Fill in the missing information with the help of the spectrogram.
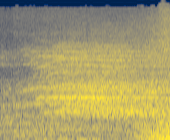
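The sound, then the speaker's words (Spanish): A large audience shouts together as if afraid, in a sustained, wordless roar that swells steadily louder over a couple of seconds, with no single voice standing out. “tienes temor y ese es el efecto que no encontramos de los que tienen temor, así que ayúdame y grita como si tuvieras temor.”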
